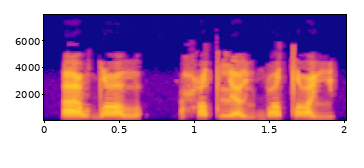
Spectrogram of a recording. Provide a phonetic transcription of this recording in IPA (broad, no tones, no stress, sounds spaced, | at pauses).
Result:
a ʎ dˤ u lˠ | ħ i tˤ lʲ o ʎ b i tˤ ɨ ʎ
